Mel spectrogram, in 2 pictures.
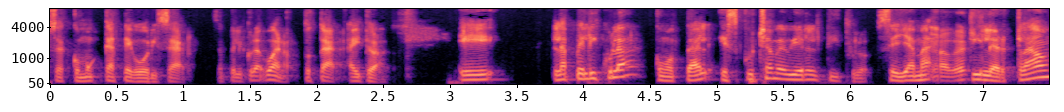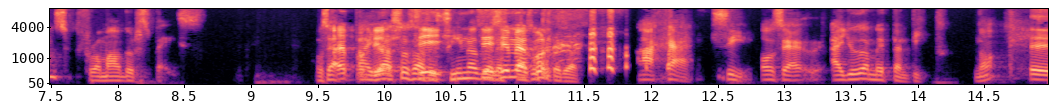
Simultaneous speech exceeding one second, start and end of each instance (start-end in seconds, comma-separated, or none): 9.6-11.3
